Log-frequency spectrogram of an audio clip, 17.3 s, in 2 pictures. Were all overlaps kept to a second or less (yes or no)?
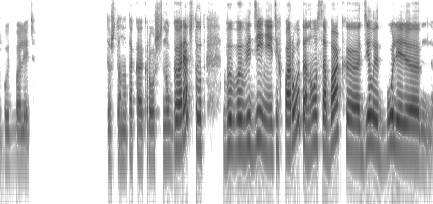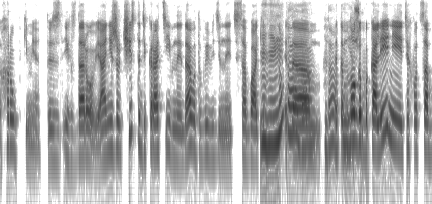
no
